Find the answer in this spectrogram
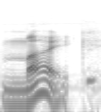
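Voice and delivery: sultry put-on voice, fake sexy and seductive. Saying own name when introduced at the start: mock erotic voice.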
